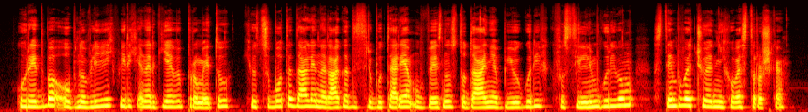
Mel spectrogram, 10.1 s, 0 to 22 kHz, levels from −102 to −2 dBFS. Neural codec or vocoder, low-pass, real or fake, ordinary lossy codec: vocoder, 44.1 kHz, 128 mel bands every 512 samples, BigVGAN v2; 19.8 kHz; fake; none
